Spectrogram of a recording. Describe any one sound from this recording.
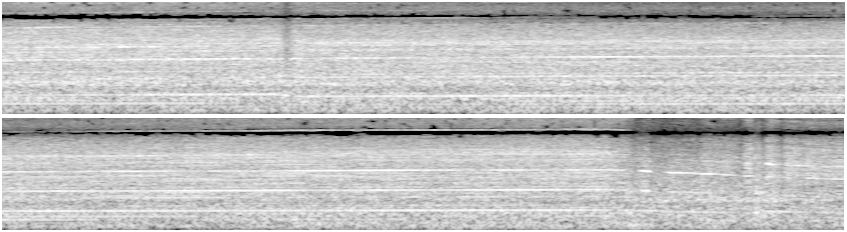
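A racing car engine roars at high speed, rising in pitch through the gears.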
